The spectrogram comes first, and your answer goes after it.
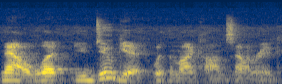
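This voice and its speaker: Guy doing a casual gadget demo, kinda rambly and halting, bit far from the mic, faint noise. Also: medium pitch. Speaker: hobbyist video host demonstrating costume gear. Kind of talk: casual product demonstration.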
